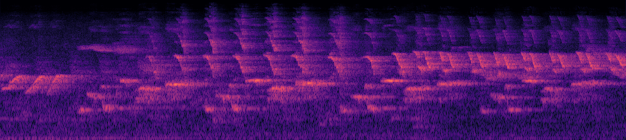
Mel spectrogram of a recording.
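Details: Nonstop song of a Medan white-rumped shama used as a training master: dense, rapid repeated chattering notes, several per second, layered high trills and sharper whistled accents throughout.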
